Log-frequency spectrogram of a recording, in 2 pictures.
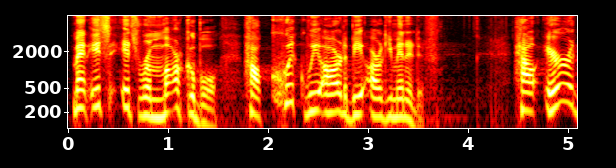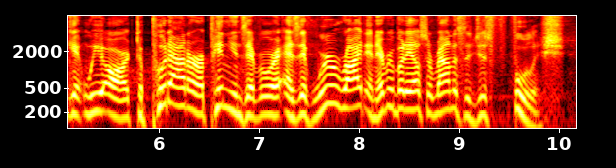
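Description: A man in his forties preaching a sermon from a stage, earnest and conversational, often restarting phrases and mimicking a low grumble. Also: lively intonation, fairly quick, fairly bright tone. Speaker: pastor. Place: dim stage with spotlights, seated at small table.

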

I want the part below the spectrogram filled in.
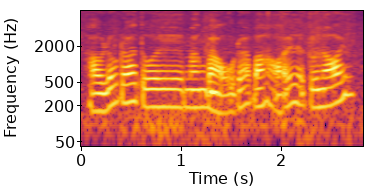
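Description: A woman's voice: medium pitch, quick pace, mellow, slight background noise. Older Mekong Delta woman telling her story. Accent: Southern Vietnamese, Mekong Delta. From Mekong Delta, southern Vietnam. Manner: earnest, emphatic storytelling. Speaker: interviewee. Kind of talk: personal account in an interview.

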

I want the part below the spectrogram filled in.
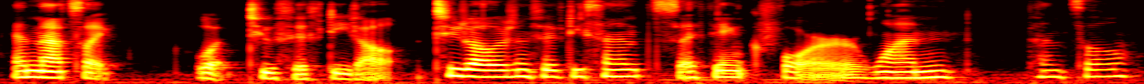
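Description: A low-pitched woman in her forties gives a casual voice-over about her painting. Her voice has a gravelly fry and a warm, mellow tone. She rambles easily, filling pauses with ums. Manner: chatty, rambling, frequent ums. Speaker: watercolor artist.

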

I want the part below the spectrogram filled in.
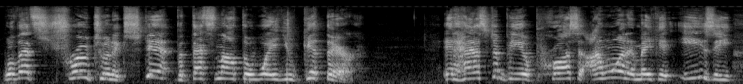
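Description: A horse trainer and vlogger, middle-aged and speaking high and raised at a moderate speed, addresses the camera off the cuff while outside on open farmland. Folksy and blunt, he stays animated and plays out imagined conversations.

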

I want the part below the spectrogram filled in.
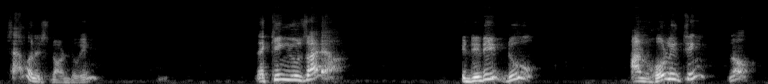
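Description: A pastor in his sixties preaches a sermon over a webcam in a small room, his voice sitting high and husky. He's emphatic and animated, often calling out to his listeners.

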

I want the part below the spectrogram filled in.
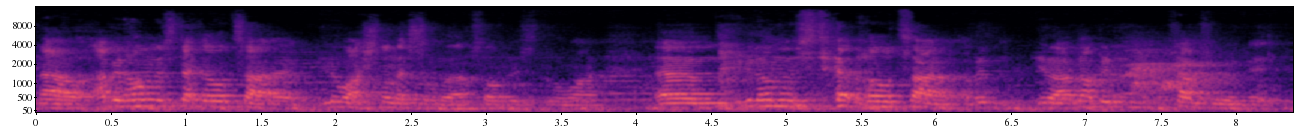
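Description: A young man performs a card trick on a small stage, talking to the audience in a rambling, good-humoured way. His voice sits a little high for a man. The recording picks him up from a distance in a noticeably echoey hall. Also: quick pace, hardly any pauses. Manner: chatty, self-deprecating, stumbling restarts. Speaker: stage magician. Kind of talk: live stage patter with audience. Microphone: distant camera, no mic. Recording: roomy hall echo, voice from far off.

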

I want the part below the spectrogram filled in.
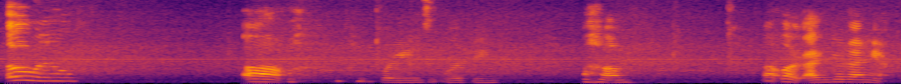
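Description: A high, bright-voiced young woman talks her way through a game. She chats in a loose, excitable way and yelps when something startles her. A faint hum sits under her voice. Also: takes it slowly, poor audio. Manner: chatty, excitable, easily startled. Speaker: gaming channel host. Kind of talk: casual gameplay commentary.

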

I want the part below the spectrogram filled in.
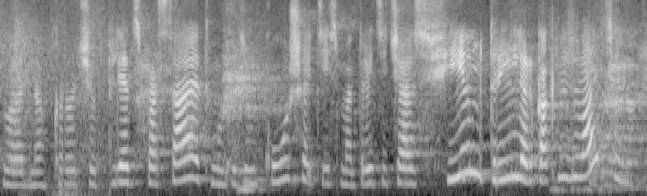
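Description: A bubbly young woman vlogs casually into a handheld camera held at arm's length in the living room of a chilly house. She's chatty and talkative, shifting quickly into excited high tones, while the room echoes and the home camera audio is noisy.

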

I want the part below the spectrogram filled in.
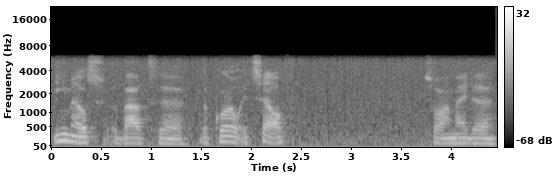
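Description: Slow and halting, a fairly low-voiced Dutch ham radio hobbyist explains diagrams he sketched by hand, pausing between brief phrases in a casual, step-by-step way. A compact camera's own microphone recorded it, leaving the sound muffled with hiss.

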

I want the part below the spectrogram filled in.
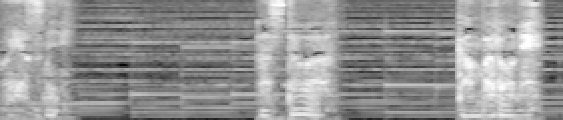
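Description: A male actor playing a gentle, devoted supernatural young man in an ASMR role-play of intimate bedside pillow talk, soft and hesitant. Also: a little high, expressive, slow, soft background music. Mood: tender, affectionate. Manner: soft, tender, breathy, hesitant.

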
